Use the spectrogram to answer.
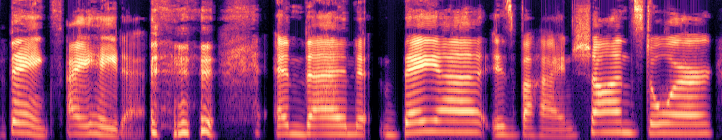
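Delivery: normal talking voice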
